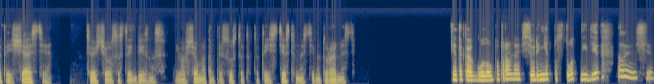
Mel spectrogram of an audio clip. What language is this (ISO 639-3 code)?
rus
